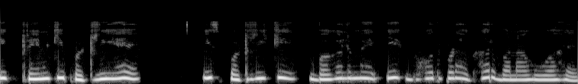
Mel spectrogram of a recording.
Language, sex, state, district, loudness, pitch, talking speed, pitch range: Hindi, female, Bihar, Supaul, -12 LUFS, 260 Hz, 185 wpm, 230-285 Hz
